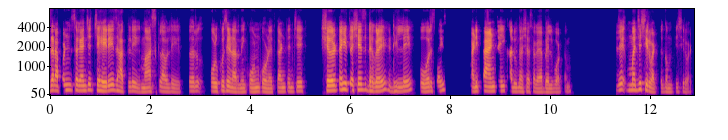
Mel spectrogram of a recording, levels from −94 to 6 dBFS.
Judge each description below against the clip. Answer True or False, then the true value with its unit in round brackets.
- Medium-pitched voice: True (150 Hz)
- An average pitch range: True (3.9 semitones)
